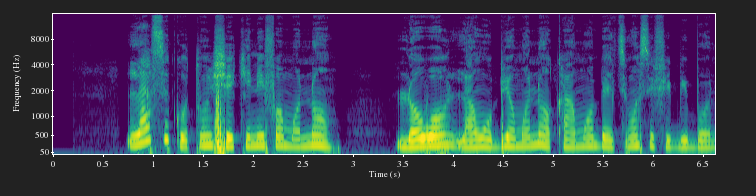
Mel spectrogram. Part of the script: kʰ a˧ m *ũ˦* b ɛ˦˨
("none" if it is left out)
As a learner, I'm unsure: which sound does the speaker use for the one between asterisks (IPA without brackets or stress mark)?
ɔ̃˦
